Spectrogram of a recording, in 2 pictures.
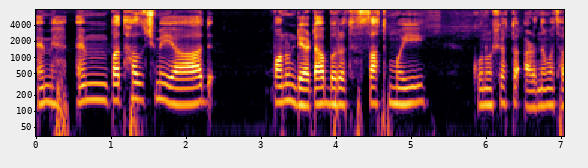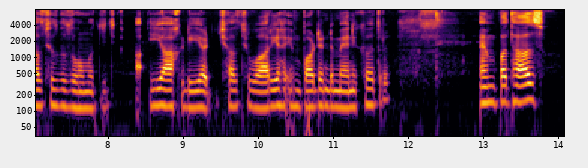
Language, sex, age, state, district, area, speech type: Kashmiri, male, 30-45, Jammu and Kashmir, Shopian, rural, spontaneous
